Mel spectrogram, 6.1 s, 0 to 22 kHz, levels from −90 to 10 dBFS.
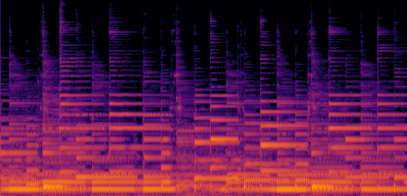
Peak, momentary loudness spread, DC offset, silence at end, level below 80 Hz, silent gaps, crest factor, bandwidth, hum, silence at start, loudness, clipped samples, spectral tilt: -8 dBFS; 5 LU; under 0.1%; 0 s; -54 dBFS; none; 14 dB; 12 kHz; none; 0 s; -22 LUFS; under 0.1%; -8 dB/octave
